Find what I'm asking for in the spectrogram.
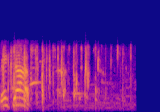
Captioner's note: clapping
